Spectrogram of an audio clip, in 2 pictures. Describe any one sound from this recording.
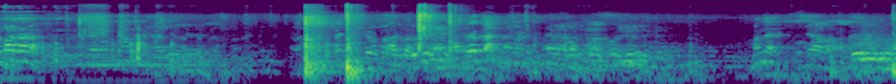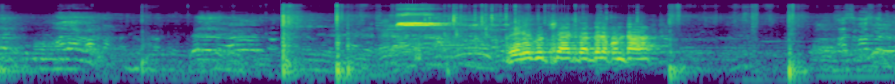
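Men shout and call out across an outdoor court.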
